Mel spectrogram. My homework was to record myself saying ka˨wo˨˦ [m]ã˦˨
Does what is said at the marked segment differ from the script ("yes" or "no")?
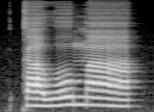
no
